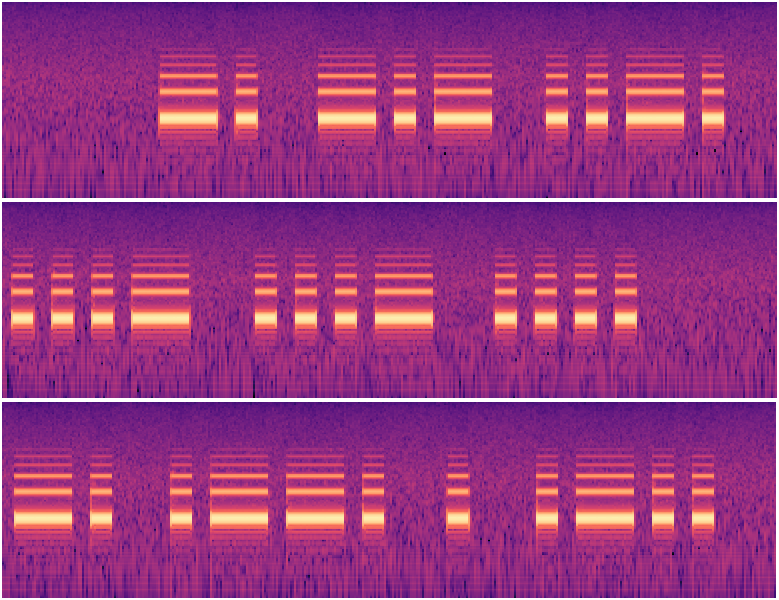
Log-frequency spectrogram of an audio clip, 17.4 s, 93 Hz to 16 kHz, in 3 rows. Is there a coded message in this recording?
Yes: Morse code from 1.1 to 17.0 s, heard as a keyed tone, hand-sent with a paddle, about 8 wpm, 760 Hz. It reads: NKFVVH NPEL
